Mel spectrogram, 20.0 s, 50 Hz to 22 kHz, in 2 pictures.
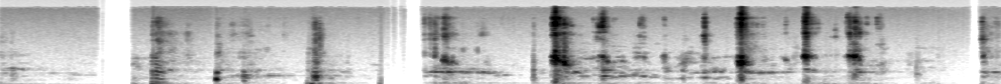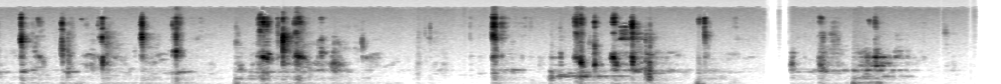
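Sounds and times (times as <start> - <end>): crunchy chewing: 4.2 - 8.9, 9.8 - 19.1.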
